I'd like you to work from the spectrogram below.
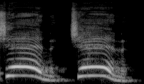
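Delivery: mock eager, super-excited. Retelling a phone call, the speaker acts out the caller's excited greeting. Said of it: "he's super excited".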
